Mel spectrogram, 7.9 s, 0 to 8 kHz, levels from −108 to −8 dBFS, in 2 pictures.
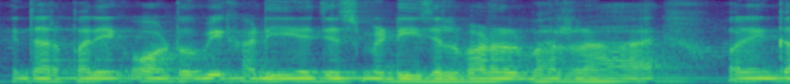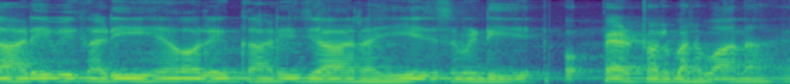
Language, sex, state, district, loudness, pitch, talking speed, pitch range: Hindi, male, Uttar Pradesh, Jalaun, -28 LUFS, 110 Hz, 235 wpm, 105-110 Hz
